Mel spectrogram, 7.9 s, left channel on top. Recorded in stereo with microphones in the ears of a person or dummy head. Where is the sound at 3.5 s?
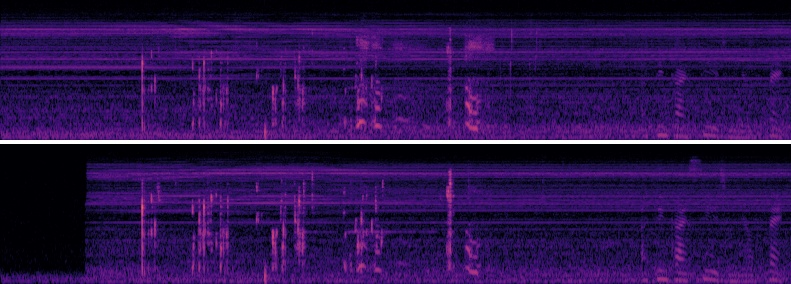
85° left.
